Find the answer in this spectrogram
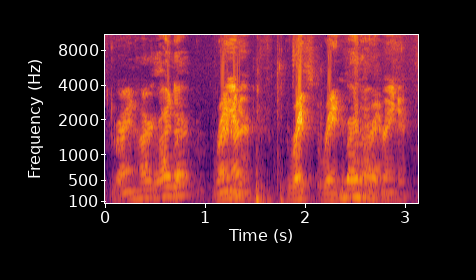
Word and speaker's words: Reiner: Rainer. Reinhardt. Rainer. Rainer.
